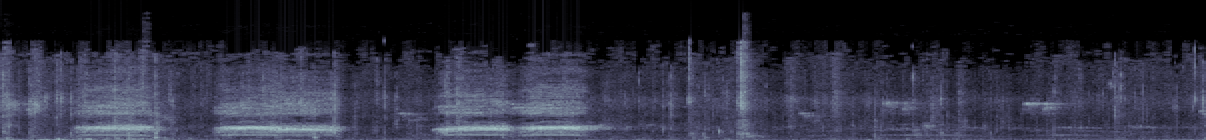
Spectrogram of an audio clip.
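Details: Crows fighting for food give three raspy caws, the last a doubled call, spaced about a second apart. Faint distant calls and quiet background noise follow.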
